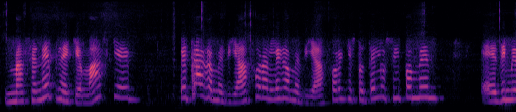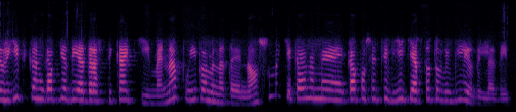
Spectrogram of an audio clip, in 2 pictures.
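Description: A woman's voice: high voice, lively intonation. A woman, an author guest in a radio interview, speaking hesitantly with many fillers. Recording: tinny phone line.

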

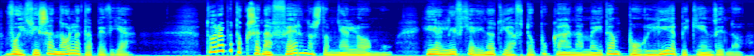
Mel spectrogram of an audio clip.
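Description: A woman's voice: extremely low pitch, dry recording, exaggerated voice. Woman narrating as a grown woman recalling girlhood. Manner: warm, reflective storytelling. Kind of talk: narration in children's radio drama.

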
